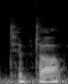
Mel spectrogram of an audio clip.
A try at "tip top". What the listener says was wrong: Slight slur still off the S's and the T's.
